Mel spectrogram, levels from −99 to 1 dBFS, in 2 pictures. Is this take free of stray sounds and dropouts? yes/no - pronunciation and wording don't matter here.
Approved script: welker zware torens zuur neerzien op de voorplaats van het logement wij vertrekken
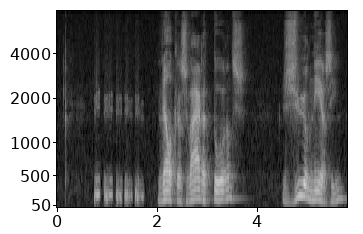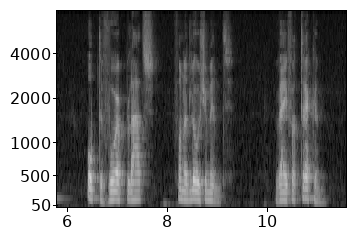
no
